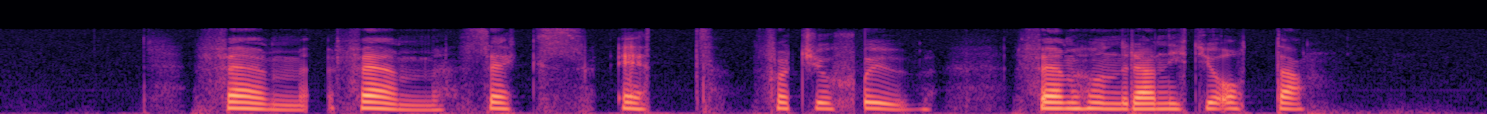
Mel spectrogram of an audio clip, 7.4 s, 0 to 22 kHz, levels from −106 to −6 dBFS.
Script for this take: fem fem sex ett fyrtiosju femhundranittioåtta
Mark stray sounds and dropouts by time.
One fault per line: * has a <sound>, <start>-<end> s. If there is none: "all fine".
* has a dropout, 4.3-4.3 s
